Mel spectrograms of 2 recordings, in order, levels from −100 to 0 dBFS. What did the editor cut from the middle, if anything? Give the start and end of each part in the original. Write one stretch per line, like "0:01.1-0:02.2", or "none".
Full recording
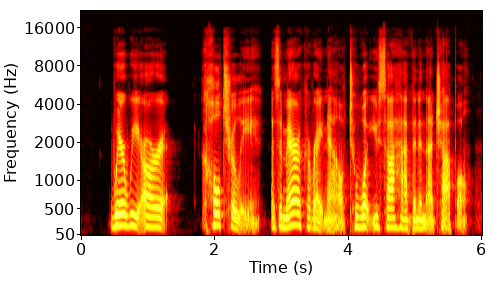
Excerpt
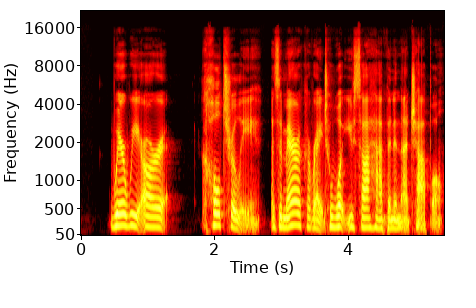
0:03.6-0:04.0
